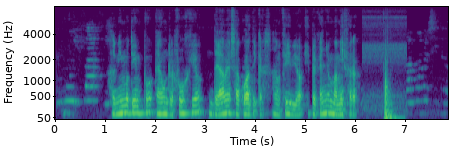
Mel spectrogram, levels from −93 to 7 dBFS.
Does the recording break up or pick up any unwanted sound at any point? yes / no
yes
